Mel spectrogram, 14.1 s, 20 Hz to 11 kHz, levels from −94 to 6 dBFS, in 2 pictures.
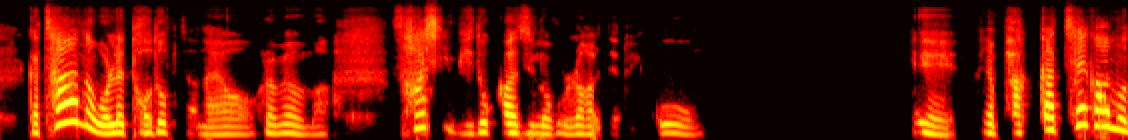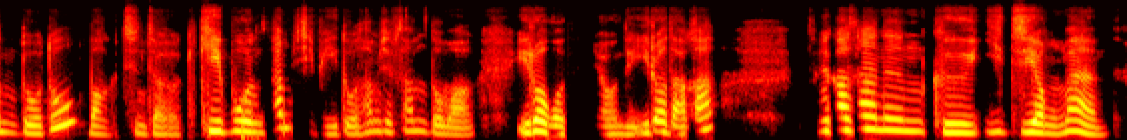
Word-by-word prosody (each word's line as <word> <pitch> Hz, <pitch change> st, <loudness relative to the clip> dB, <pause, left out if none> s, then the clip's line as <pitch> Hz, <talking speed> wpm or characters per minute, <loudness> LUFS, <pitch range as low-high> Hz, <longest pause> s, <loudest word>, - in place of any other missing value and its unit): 그니까 210 Hz, -, -2 dB
차 405 Hz, -, +7 dB
안은 470 Hz, -, +5 dB
원래 200 Hz, +1 st, +6 dB
더 200 Hz, -, -3 dB
덥잖아요. 175 Hz, -5 st, -6 dB
그러면 195 Hz, -2 st, -4 dB
막 175 Hz, +1 st, -17 dB, 0.4 s
42 310 Hz, -, -3 dB
도까지 210 Hz, -3 st, +1 dB
막 180 Hz, 0 st, -4 dB
올라갈 185 Hz, -1 st, -5 dB
때도 180 Hz, -, -25 dB
있고 195 Hz, -4 st, -7 dB, 1.4 s
예, 175 Hz, -6 st, -2 dB
그냥 205 Hz, -, -3 dB
바깥 270 Hz, +6 st, +3 dB
체감 365 Hz, -1 st, +5 dB
온도도 230 Hz, -, 0 dB
막 170 Hz, -3 st, -7 dB
진짜 190 Hz, -3 st, -9 dB
기본 245 Hz, -2 st, +4 dB
32 215 Hz, -, -7 dB
도, 180 Hz, -, -6 dB
33 235 Hz, +3 st, -8 dB
도 190 Hz, -, -4 dB
막 170 Hz, -, -5 dB, 0.3 s
이러거든요. 215 Hz, -5 st, +4 dB, 0.2 s
근데 175 Hz, -1 st, -6 dB
이러다가 245 Hz, +6 st, 0 dB, 0.6 s
제가 260 Hz, +2 st, +2 dB
사는 270 Hz, -4 st, +2 dB
그 210 Hz, -1 st, +2 dB
이 230 Hz, +1 st, -7 dB
지역만 210 Hz, -4 st, +2 dB
210 Hz, 280 characters per minute, -22 LUFS, 185-250 Hz, 1.4 s, 차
